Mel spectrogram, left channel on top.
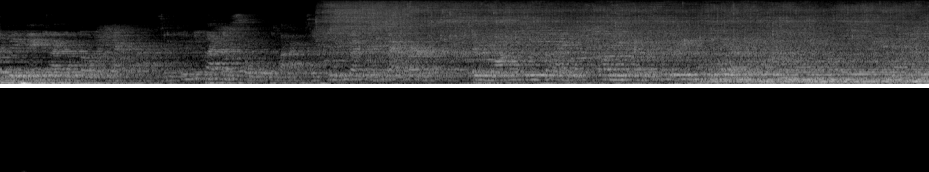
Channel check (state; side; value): silent; right; 55 dB below the other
